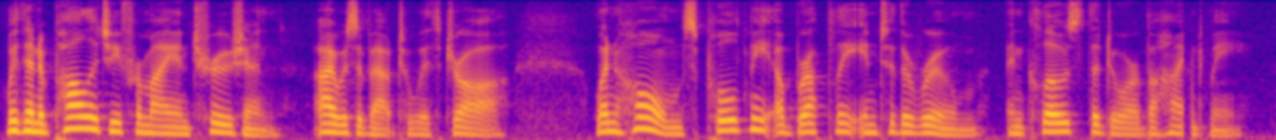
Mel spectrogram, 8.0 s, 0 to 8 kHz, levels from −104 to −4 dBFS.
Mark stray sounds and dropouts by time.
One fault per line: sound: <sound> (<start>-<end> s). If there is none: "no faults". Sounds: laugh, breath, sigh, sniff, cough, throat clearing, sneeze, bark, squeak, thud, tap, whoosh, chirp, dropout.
sound: dropout (7.4-7.4 s)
